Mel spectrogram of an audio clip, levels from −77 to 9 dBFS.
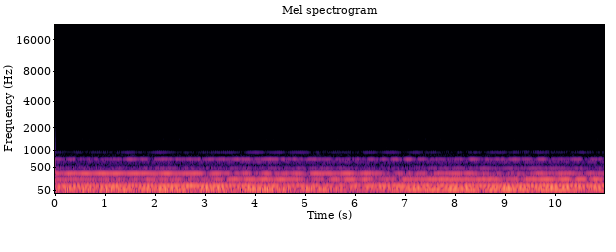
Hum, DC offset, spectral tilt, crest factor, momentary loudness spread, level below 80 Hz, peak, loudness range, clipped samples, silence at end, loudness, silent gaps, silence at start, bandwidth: none; under 0.1%; -15.5 dB/octave; 12 dB; 4 LU; -24 dBFS; -8 dBFS; 2 LU; under 0.1%; 0 s; -22 LUFS; none; 0 s; 1 kHz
